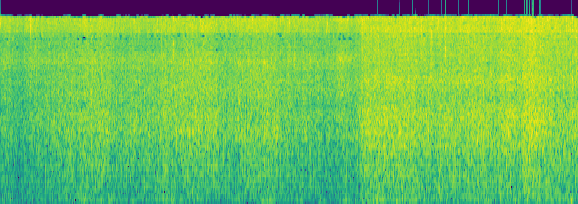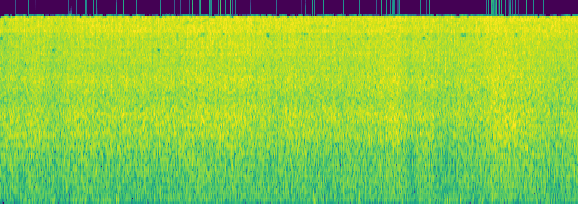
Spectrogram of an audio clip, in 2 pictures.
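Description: Heavy rain pours steadily over a village, a dense, continuous roar of water that grows slightly louder after the first few seconds and runs unbroken to the end, with no voices.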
